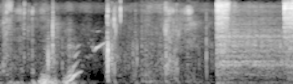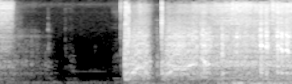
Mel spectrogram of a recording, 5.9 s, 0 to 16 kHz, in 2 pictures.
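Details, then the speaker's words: 1973 Plymouth Satellite first start in 39 years: some cranking on a fresh battery, then it catches and settles into a fairly even idle with no knocks or misses; pretty smooth, sound running engine. "and there it is first time in 39 years wow honestly pretty smooth and all realty right"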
